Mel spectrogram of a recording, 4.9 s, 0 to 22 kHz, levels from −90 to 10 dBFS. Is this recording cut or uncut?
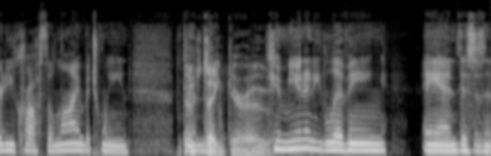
uncut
